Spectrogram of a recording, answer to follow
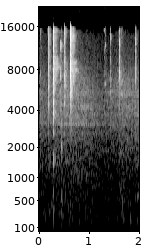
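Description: Computer keyboard typing: a quick run of about five faint key clicks within the first second.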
